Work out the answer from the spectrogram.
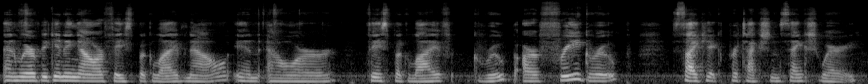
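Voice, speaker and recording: Slow, low-pitched woman, a bit hoarse. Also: slight background noise. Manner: unhurried, repeats questions, frequent ums. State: slightly hoarse from a cold. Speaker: host of a spiritual live stream. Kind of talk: casual live-stream talk to viewers. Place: home, southern Arizona.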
